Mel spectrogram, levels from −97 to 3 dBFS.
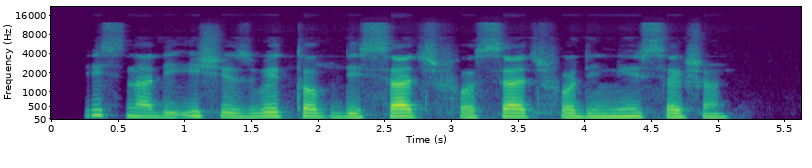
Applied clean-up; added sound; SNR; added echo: none; none; none; none.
